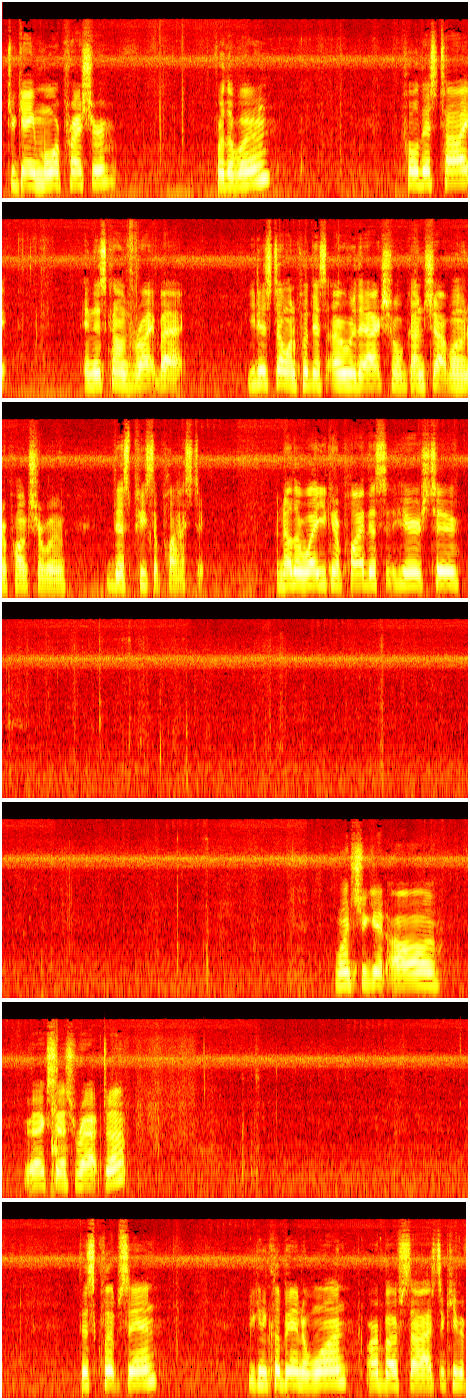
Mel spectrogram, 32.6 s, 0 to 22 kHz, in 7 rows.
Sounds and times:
Speech: 0.0s - 1.2s, 2.1s - 2.8s, 4.0s - 4.8s, 5.4s - 6.5s, 7.1s - 11.4s, 12.0s - 13.9s, 22.0s - 24.6s, 28.7s - 29.6s, 30.4s - 32.6s
Outside, rural or natural: 0.0s - 32.6s.

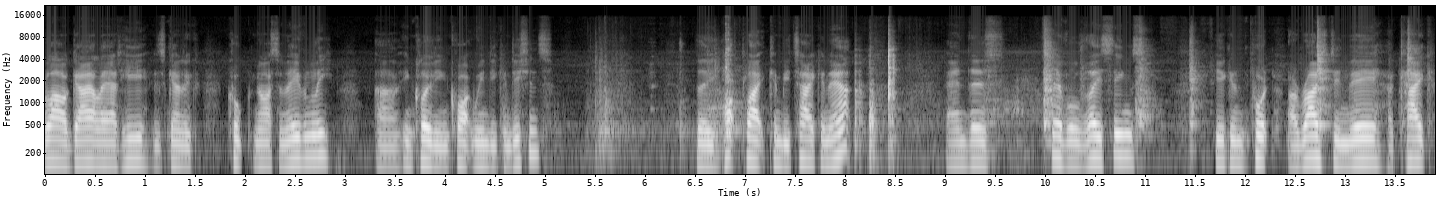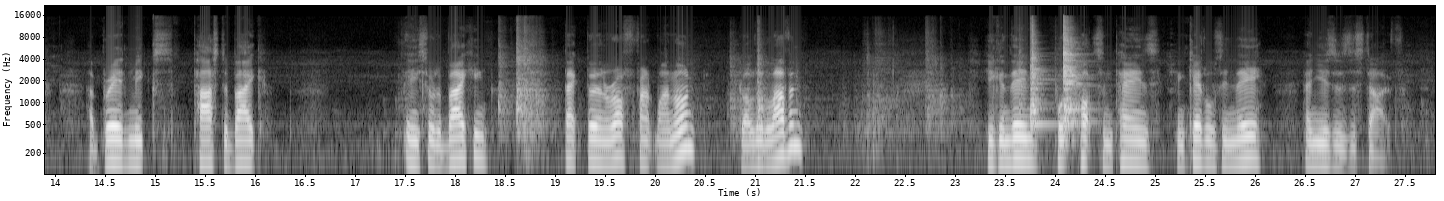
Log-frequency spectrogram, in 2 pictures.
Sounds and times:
Speech: 0.0s - 5.1s, 6.5s - 8.1s, 9.0s - 11.1s, 11.7s - 16.2s, 17.5s - 18.4s, 19.1s - 21.6s, 23.3s - 27.5s.

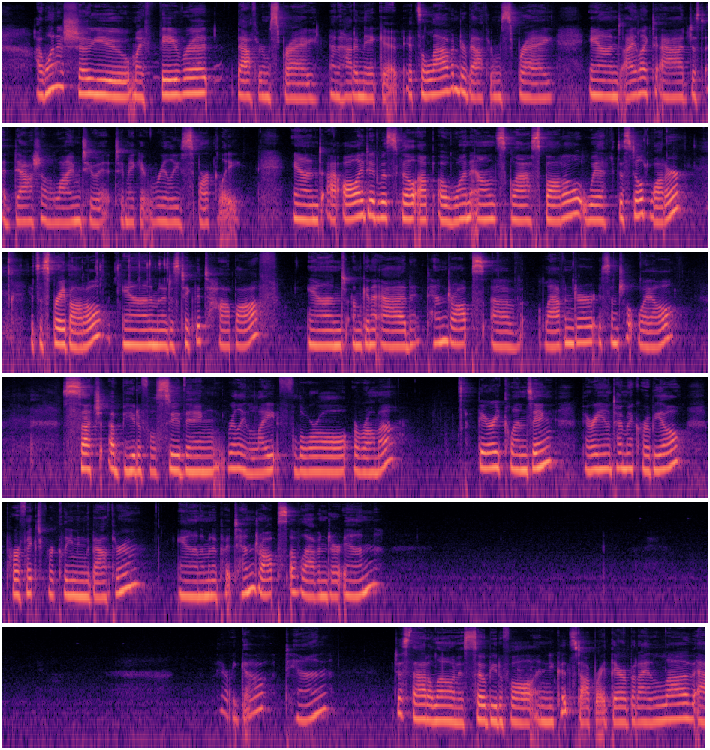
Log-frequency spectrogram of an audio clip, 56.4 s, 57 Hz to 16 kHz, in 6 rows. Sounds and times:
Speech: 0.5s - 12.6s, 13.3s - 18.5s, 19.2s - 27.8s, 29.1s - 33.6s, 34.4s - 42.8s, 49.9s - 51.5s, 52.3s - 56.4s.

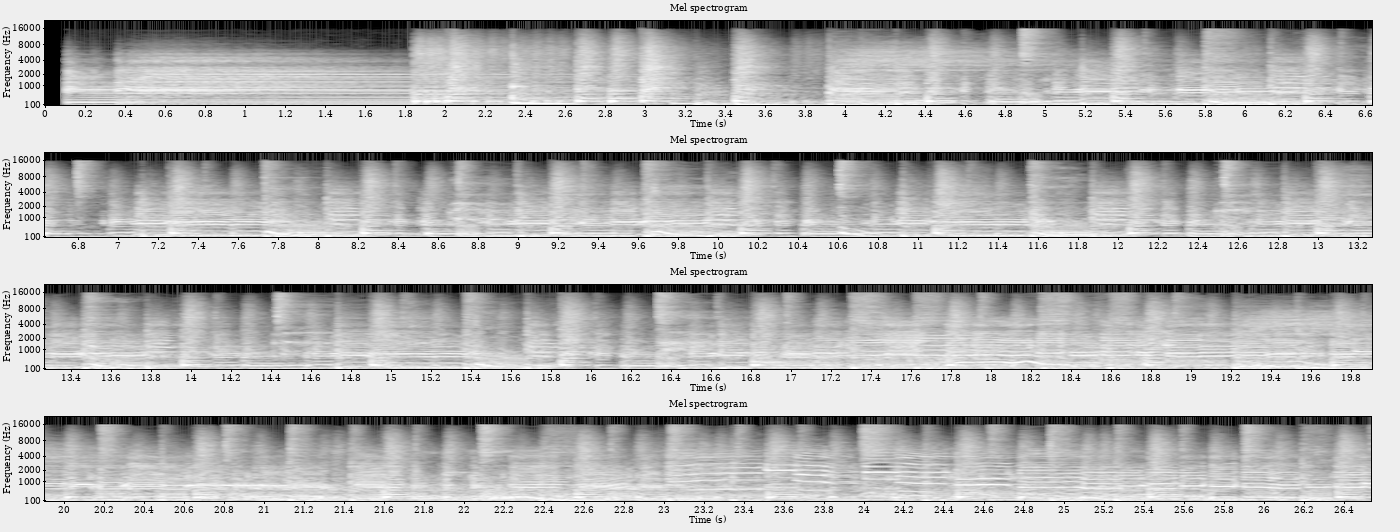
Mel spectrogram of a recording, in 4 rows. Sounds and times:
Drum kit: 1.8s - 26.5s
Bass drum: 2.0s - 26.5s.

